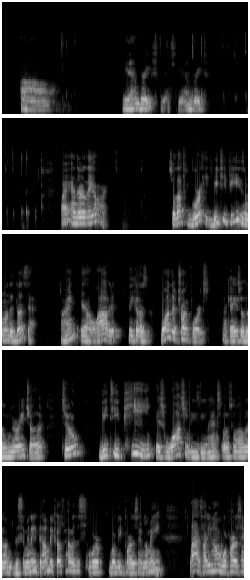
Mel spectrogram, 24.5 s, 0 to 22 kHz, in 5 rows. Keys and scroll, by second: 0.0-1.2 typing, 2.5-5.6 typing, 24.4-24.5 typing.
